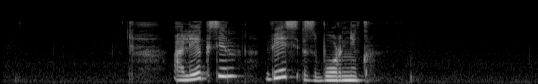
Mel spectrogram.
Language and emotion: Russian, neutral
